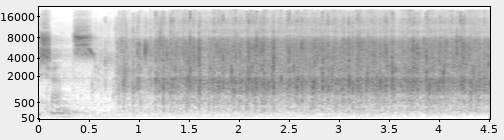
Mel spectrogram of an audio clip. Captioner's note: applause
